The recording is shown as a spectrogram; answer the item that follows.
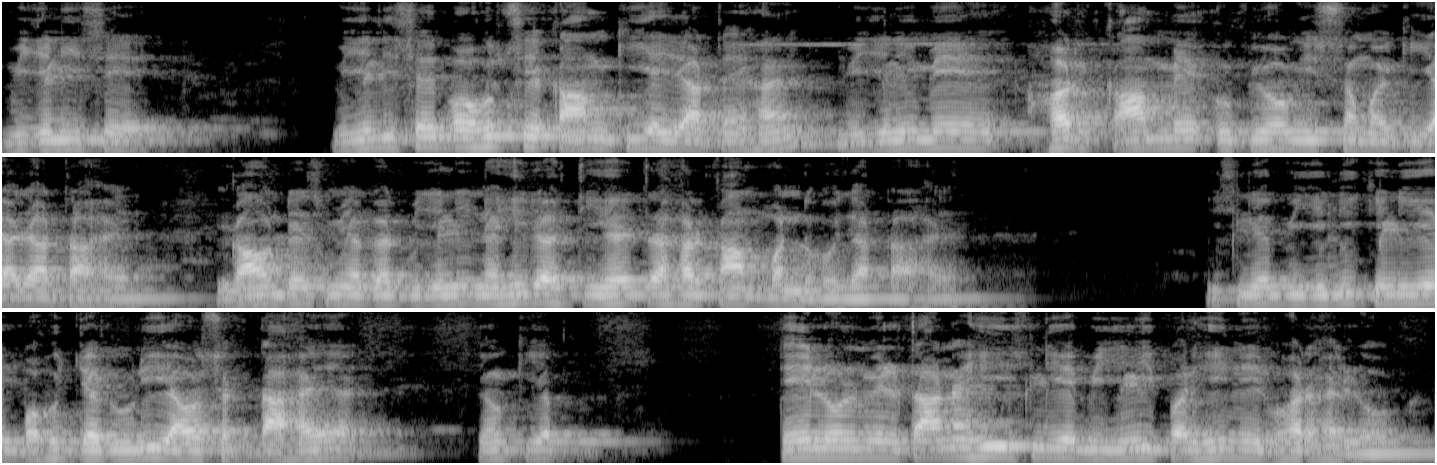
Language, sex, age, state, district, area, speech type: Hindi, male, 60+, Uttar Pradesh, Prayagraj, rural, spontaneous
